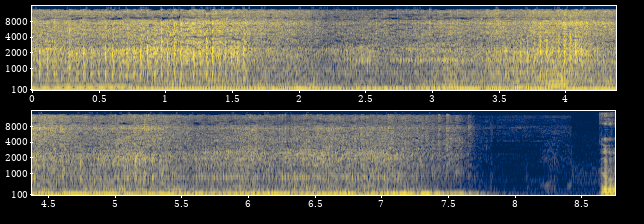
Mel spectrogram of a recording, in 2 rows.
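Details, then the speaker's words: Honda Civic with swapped B18C6 engine: heavy deep knocking about four times a second under the idle, low in block; ran fine weeks earlier, cause unknown, bottom-end knock. "voilà, vous l'aurez compris, le le moteur s'est mis à claquer de ouf sans raison en fait parce que il y a de semaines auparavant, il fonctionnait très bien, il démarrait très bien, il y avait pas de problème."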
